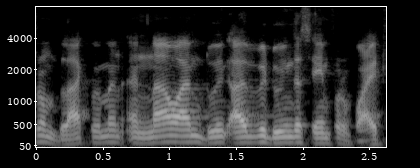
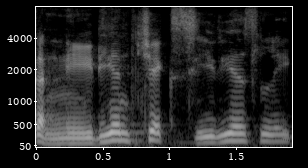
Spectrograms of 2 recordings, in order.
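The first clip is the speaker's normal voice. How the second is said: dripping with open, scornful contempt; 4 semitones higher than usual. Speaker complains about a Canadian chick, contemptuous. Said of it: "hear the contempt in my voice".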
